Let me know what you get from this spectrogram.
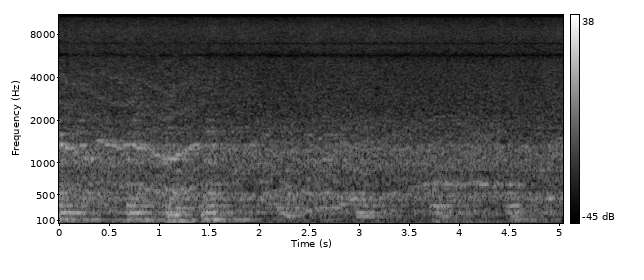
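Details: Garden hive of honey bees coming out to fly, giving a continuous low humming drone. Several buzzing tones wobble in pitch as bees pass nearby, louder in the first two seconds, then settling into an even hum.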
